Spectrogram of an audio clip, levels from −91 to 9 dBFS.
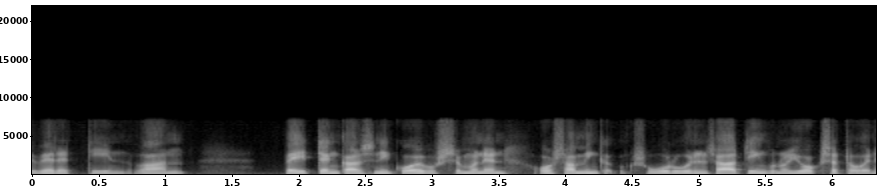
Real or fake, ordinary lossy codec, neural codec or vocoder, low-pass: fake; none; codec, 16 kHz, about 1 kbps, DyCAST, with the encoder's durations; 7.2 kHz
